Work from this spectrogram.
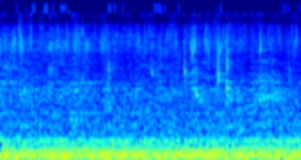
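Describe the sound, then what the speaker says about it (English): Bacon fat trickles off a pan in a steady, close liquid pour, a continuous wet stream that stays even from start to finish. "Pour off a little more fat."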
